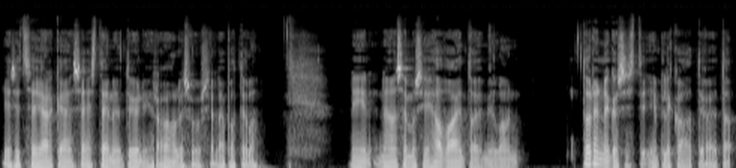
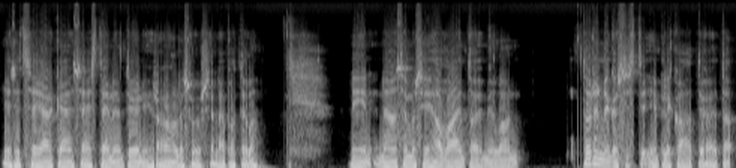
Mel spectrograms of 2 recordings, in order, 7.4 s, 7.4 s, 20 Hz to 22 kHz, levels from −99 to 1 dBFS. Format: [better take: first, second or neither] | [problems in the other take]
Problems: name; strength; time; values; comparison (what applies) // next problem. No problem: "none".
first | distortion; heavy; 6 dB below the speech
